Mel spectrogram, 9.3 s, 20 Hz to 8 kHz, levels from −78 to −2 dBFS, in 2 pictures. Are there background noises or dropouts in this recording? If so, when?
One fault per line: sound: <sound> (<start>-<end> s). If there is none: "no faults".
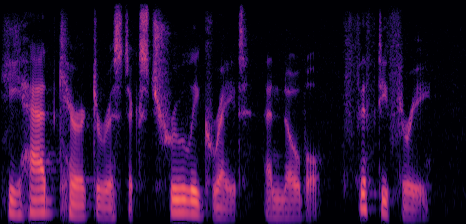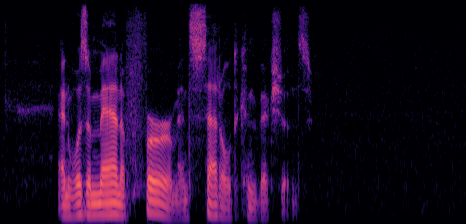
no faults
